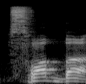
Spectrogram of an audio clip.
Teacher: صاد کو موٹا پڑھیں گے، صفت استعلا ہے اس کے اندر اور صفت اطباق بھی ہے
